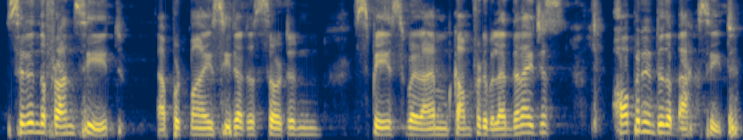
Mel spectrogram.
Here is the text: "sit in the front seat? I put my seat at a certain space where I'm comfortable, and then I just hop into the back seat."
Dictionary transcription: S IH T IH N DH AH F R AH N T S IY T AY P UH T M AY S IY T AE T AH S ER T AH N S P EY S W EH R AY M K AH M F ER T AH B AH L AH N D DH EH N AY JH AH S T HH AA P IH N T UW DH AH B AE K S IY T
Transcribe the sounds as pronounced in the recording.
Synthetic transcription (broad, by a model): S IH T IH N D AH F R AH N T S IY T AY P UH T M AY S IY T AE T AH S ER T AH N S P EY S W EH R AY M K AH M F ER T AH B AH L AH N D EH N AY JH AH S T HH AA P IH N T UW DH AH B AE K S IY T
